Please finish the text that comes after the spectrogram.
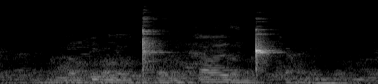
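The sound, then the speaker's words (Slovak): Glasses clink together in a toast, two bright, ringing taps about a second apart, the second louder with a short chiming tail, over a low murmur of voices. “Ale podľa mňa by sme si mali nejako štrknúť, hej, lebo tradične.”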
